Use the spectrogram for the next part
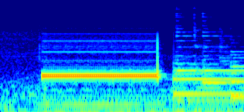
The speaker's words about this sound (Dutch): Wat durf jij tegen niemand te zeggen? Spreek het uit tegen een luisterend oor na de piep en word onderdeel van de collectieve biecht van Hardhoofd.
